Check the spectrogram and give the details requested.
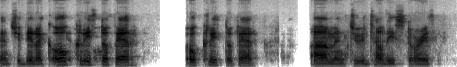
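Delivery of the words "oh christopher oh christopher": put-on thick, heavy Eastern European accent, pitched high. Imitating his great-grandmother telling stories, in Busha's heavy Eastern European accent. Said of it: "she had this really heavy Eastern European accent".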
